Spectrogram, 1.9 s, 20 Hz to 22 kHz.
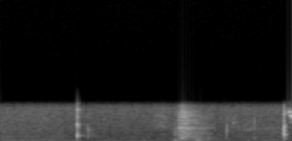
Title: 3 days old baby hiccup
